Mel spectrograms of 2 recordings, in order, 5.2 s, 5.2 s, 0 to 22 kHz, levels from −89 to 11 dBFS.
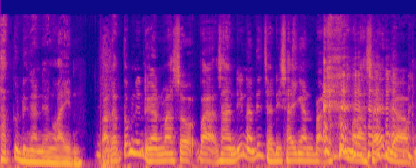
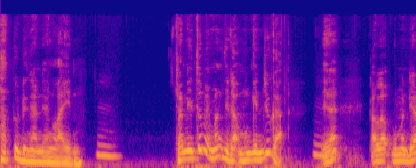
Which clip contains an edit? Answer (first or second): first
